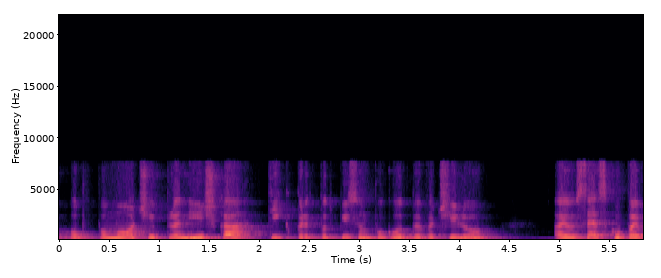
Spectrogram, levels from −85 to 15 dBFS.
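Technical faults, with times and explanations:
Throughout, 4-bit ADPCM compression: heavy gritty hiss rides on every loud part of the speech, onsets crunch, and nothing sounds above 7.7 kHz. Each sample is a coarse 4-bit step from a prediction, so error follows level and attacks outrun the step size. The dull top fits 64 kbps.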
